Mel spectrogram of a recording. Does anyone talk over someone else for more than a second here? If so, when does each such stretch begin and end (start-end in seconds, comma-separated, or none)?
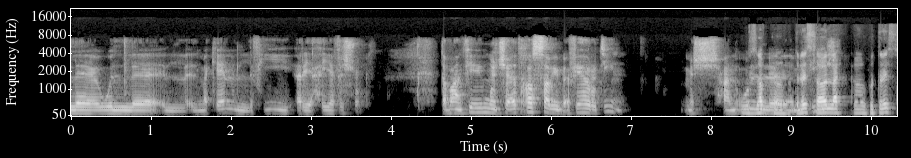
8.4-9.7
